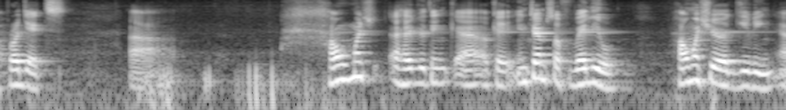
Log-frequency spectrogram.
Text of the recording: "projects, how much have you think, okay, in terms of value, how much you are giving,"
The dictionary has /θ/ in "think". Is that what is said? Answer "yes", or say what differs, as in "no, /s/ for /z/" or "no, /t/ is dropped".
no, /t/ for /θ/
